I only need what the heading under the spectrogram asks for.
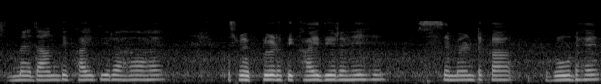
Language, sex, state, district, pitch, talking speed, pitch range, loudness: Hindi, female, Uttar Pradesh, Etah, 210 Hz, 150 wpm, 205-215 Hz, -30 LUFS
